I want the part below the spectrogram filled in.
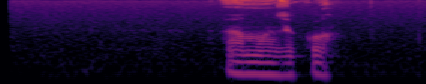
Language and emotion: Russian, neutral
